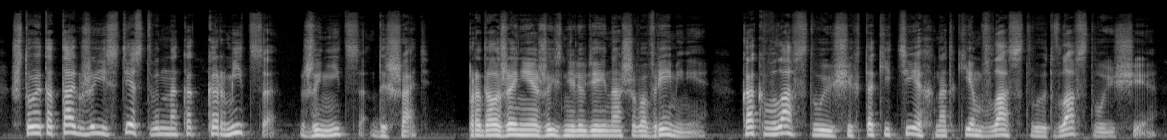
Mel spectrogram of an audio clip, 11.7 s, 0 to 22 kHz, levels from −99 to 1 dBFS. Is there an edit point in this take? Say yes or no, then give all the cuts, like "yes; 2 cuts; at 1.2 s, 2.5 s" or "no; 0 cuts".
yes; 1 cut; at 4.5 s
